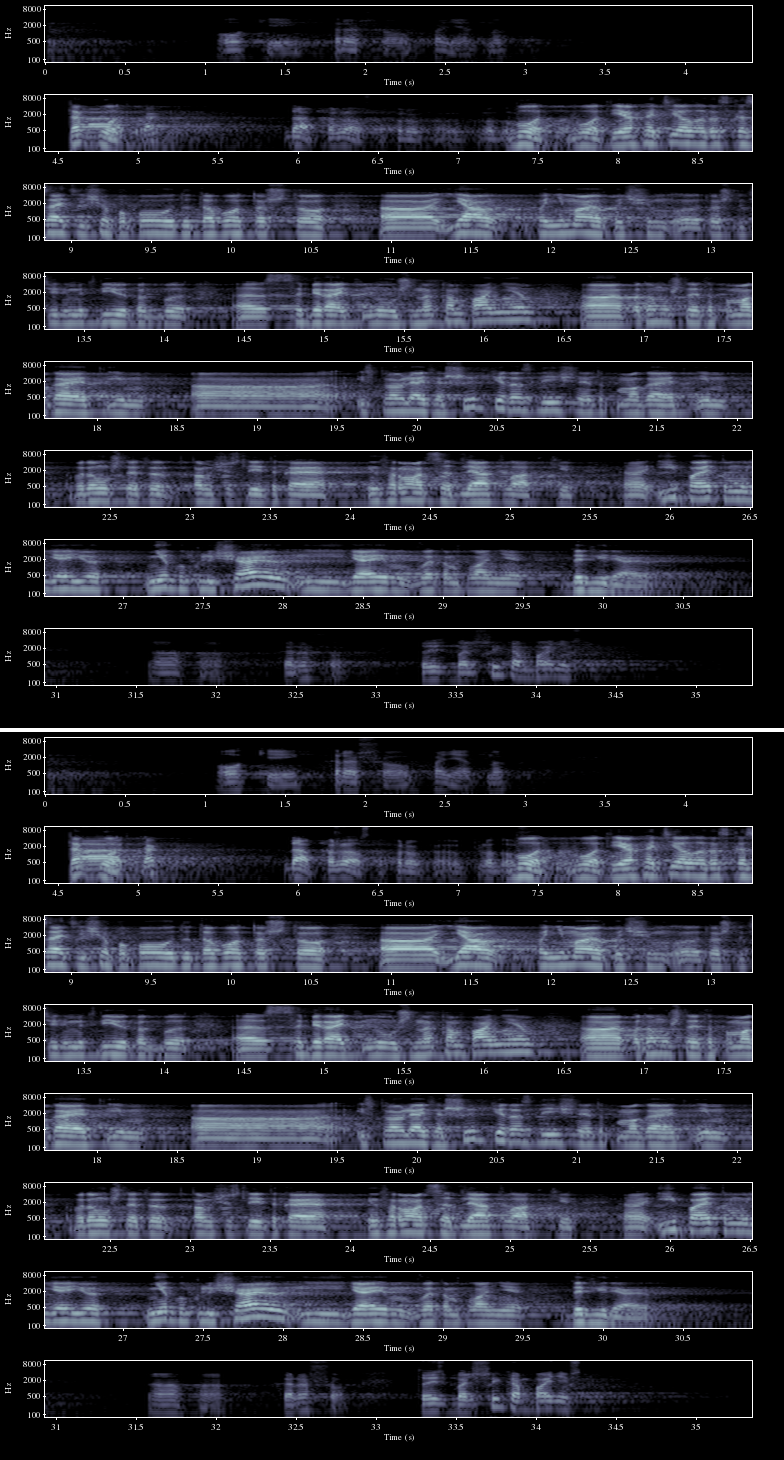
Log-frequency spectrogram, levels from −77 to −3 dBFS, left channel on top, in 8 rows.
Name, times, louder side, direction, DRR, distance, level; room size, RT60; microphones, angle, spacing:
voice 1, 1.1-2.9 4.6-5.1 5.9-7.7 14.8-14.9 16.9-17.1 31.6-32.1 32.4-34.3, right 5 dB, 55° right, 11 dB, 0.7 m, -40 dB
voice 2, 4.6-4.9 7.3-25.4 25.7-26.9 27.1-29.5 29.8-30.3, right 1 dB, 10° right, 7 dB, 0.7 m, -31 dB
29.5 x 29.5 x 4.0 m, 2.1 s
head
